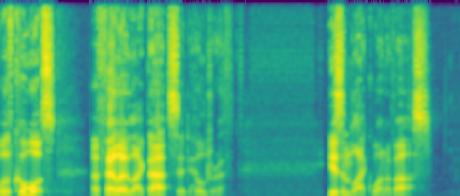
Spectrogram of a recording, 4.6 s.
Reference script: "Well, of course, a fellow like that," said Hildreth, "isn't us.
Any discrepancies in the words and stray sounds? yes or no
yes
